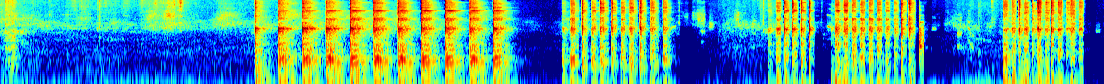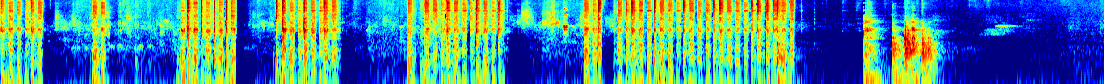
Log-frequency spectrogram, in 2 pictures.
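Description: A small hammer tapping rapidly on the pins of a brass-scaled pocket knife resting on a sledgehammer head used as an anvil, peening the pins over. The light metallic taps come in runs of about seven a second with short pauses between runs, and there are two single harder taps near the end.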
